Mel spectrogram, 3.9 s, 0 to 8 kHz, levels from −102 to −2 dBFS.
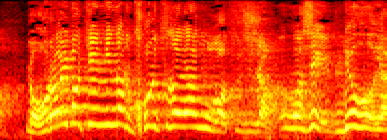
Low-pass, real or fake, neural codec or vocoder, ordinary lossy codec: none; real; none; none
